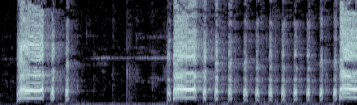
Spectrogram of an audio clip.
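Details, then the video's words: Red junglefowl hen, wild, calling for a mate: a loud squawk with a few clucks, a pause, then another squawk and a steady run of short clucks, faint low noise. "le bruit d'une poule sauvage,เสียงไก่ป่าร้องหาถู่หาตัวผู้,ສຽງໄກ່ປ່າຮ້ອງຫາຄູ່ຮັກ, poj qaib qus see"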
